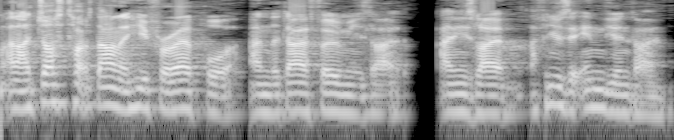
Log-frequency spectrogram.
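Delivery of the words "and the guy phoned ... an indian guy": normal talking voice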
